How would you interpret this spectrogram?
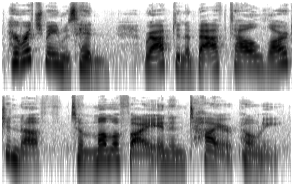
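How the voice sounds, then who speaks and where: A woman's voice: medium pitch, moderate pace, fairly bright tone. A woman reading fan fiction aloud as a scripted story narrator.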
